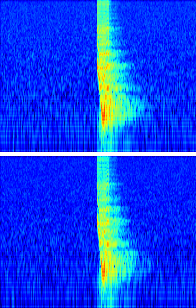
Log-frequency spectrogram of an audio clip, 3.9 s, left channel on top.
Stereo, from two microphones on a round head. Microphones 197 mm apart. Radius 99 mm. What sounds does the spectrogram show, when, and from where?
1.9 s a cupboard door: 20° left (ahead or behind), 1.6 m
